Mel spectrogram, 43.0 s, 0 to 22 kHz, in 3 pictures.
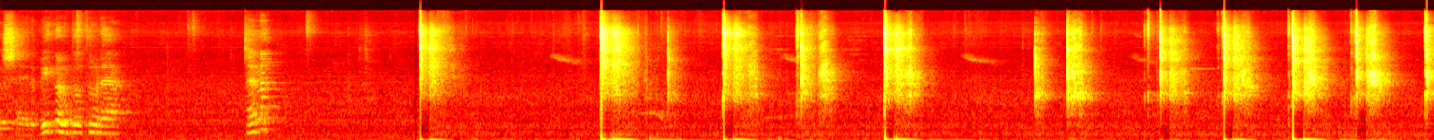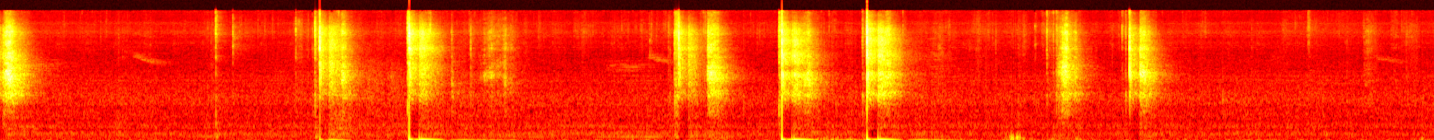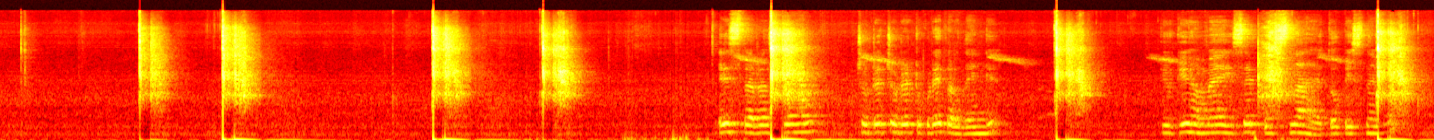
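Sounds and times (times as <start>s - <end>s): knife chopping on wooden board: 6.0s - 9.4s, 10.4s - 14.7s, 17.5s - 19.5s, 21.1s - 23.4s, 24.8s - 26.0s, 30.1s - 31.4s, 34.1s - 34.6s, 39.2s - 39.7s, 41.2s - 41.6s, 42.4s - 43.0s.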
